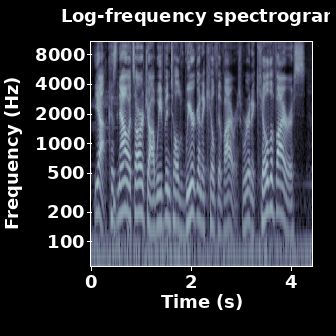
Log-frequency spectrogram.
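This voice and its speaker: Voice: medium pitch, lively intonation, brisk, a bit bright, natural voice. A player voicing a plain-spoken, resigned captive companion in improvised tabletop roleplay, matter-of-fact and brief.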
